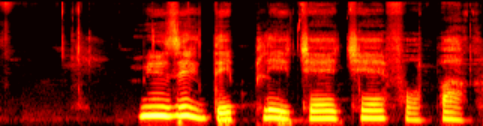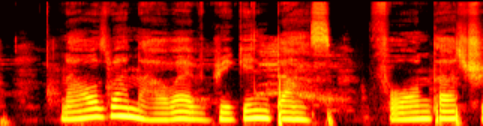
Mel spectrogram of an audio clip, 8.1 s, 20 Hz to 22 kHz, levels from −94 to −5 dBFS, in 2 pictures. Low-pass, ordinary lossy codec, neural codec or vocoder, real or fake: none; none; none; real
